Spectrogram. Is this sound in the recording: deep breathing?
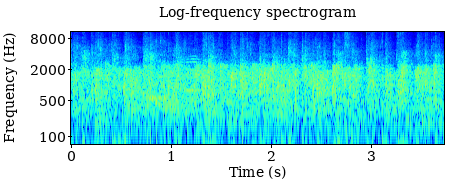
no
